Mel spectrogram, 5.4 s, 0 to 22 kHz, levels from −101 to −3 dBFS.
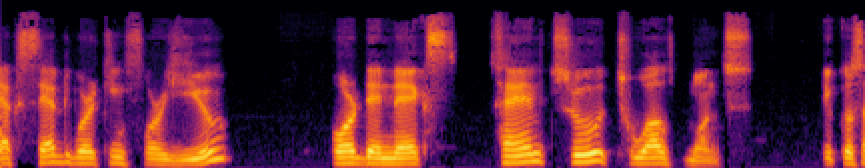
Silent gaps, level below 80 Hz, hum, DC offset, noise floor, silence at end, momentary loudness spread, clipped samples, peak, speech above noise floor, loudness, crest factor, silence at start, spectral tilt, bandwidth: none; -64 dBFS; none; under 0.1%; -77 dBFS; 0 s; 11 LU; under 0.1%; 0 dBFS; 59 dB; -18 LUFS; 18 dB; 0 s; -4.5 dB/octave; 16 kHz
